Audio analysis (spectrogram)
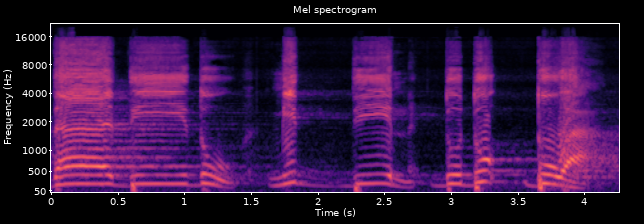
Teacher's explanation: makhraj dal perlu dipahami dan perlu dilatih berada di belakang gigi seri atas ya. Ujung lidah ditempelkan ke usul anana alulya.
